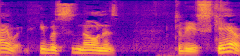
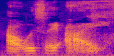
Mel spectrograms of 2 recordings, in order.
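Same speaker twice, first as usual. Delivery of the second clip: whispered; 8 dB quieter than usual. Real, not acted. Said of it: "you never say yes".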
